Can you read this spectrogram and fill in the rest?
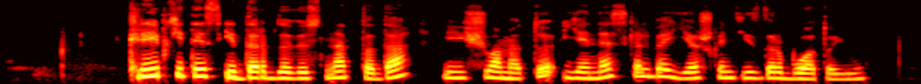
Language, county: Lithuanian, Vilnius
